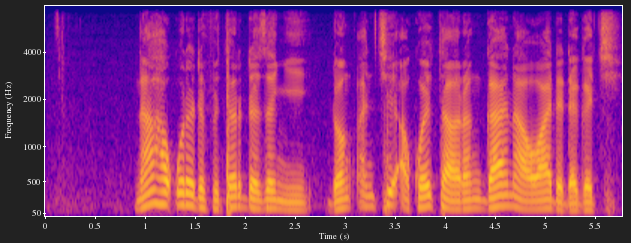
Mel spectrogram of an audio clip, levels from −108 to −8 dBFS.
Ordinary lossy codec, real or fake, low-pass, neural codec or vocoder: none; real; 7.2 kHz; none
